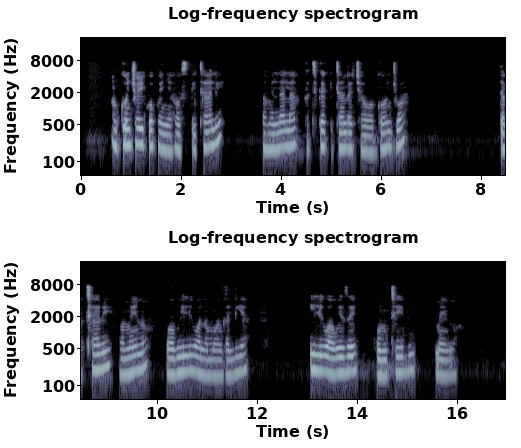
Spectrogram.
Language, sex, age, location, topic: Swahili, female, 25-35, Mombasa, health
